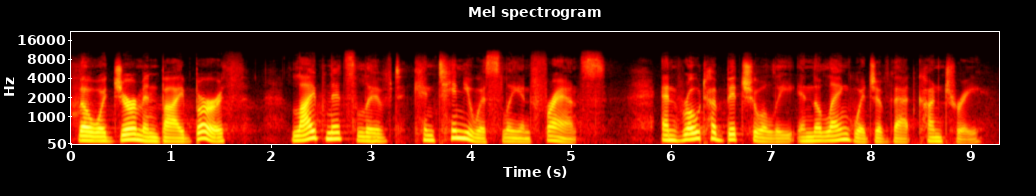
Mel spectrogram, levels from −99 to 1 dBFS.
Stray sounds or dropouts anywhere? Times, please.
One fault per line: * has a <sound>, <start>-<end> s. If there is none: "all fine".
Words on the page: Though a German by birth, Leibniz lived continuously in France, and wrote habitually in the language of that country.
all fine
